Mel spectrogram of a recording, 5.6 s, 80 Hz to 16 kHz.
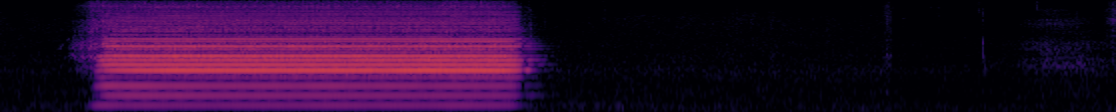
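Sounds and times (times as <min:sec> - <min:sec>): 
music: 0:00.4 - 0:02.8.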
